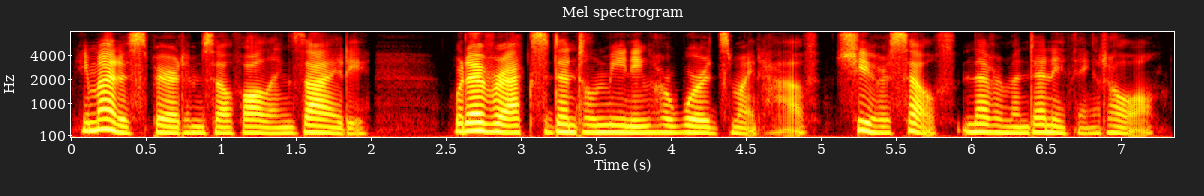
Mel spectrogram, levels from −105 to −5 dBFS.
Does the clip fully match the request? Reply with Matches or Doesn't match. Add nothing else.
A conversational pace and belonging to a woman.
Matches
